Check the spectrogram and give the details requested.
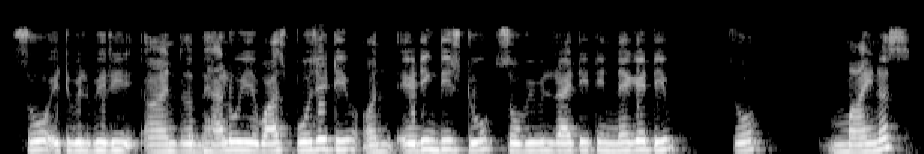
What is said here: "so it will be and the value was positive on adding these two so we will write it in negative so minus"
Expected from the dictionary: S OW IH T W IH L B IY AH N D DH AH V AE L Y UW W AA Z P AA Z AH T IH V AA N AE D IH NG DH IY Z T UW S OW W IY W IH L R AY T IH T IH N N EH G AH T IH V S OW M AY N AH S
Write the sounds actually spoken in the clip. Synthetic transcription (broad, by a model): S OW IH T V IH L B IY AH N D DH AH B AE L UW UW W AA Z P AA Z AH T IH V AA N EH D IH NG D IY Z T UW S OW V IY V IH L R AY T IH T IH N N EH G AH T IH V S OW M AY N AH S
